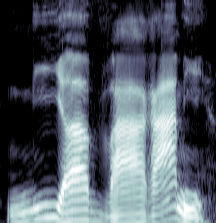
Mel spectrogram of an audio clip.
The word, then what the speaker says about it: Niavarani: wo der Michael Niavarani, so spricht man nämlich aus, äh, zu Gast war.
